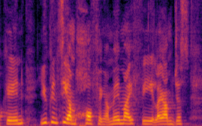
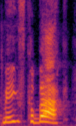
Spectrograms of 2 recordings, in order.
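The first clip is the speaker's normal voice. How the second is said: calling out; 5 semitones higher, 5 dB louder, slower than usual. Retold or imitated. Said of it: "they're like".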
